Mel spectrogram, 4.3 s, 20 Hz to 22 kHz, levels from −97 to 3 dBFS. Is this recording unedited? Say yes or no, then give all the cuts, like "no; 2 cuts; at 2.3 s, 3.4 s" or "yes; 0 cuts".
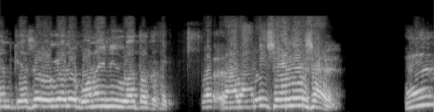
yes; 0 cuts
